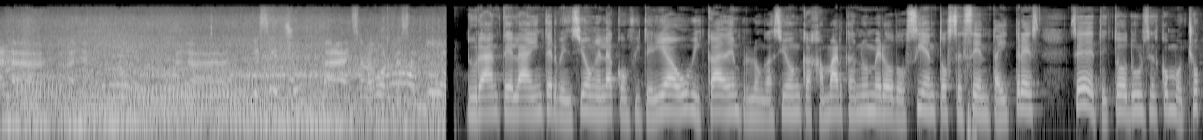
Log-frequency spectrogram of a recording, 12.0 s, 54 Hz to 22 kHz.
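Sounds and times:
man talking: 0.0s - 4.5s
road traffic: 0.0s - 4.5s.

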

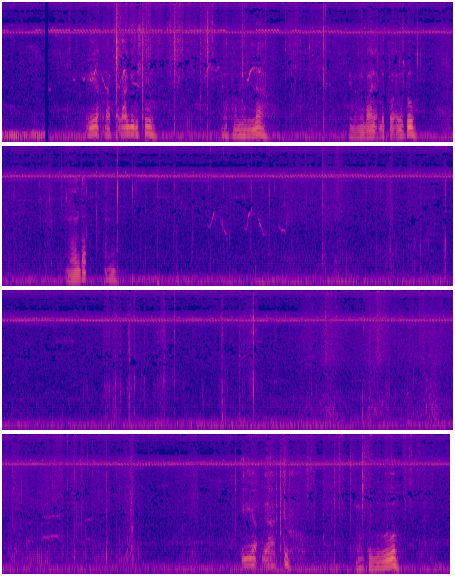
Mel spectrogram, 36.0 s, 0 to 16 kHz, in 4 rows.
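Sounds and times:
small clicks and rustles: 2.2s - 18.0s, 32.5s - 36.0s.

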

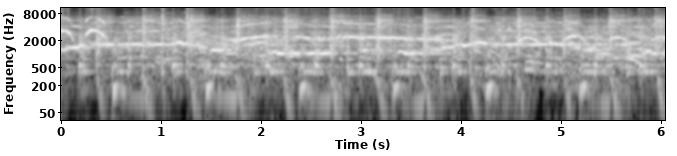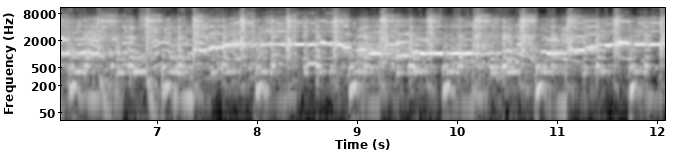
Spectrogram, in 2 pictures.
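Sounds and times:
steady drum beat: 0.0s - 11.1s.

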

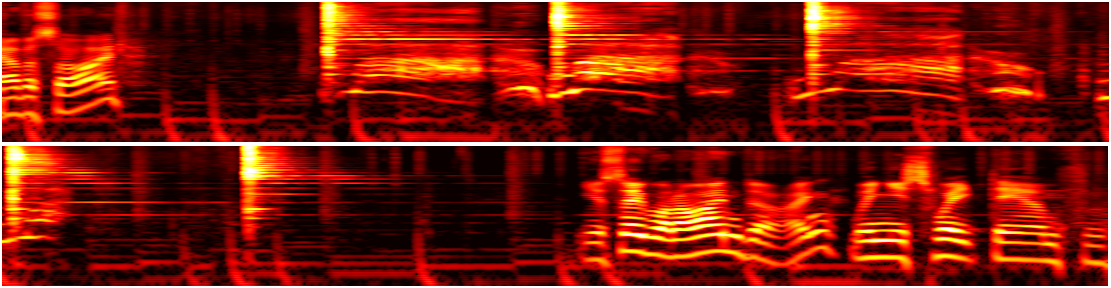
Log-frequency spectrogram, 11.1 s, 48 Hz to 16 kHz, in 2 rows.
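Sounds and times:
metal swords clanging: 1.6s - 7.8s.

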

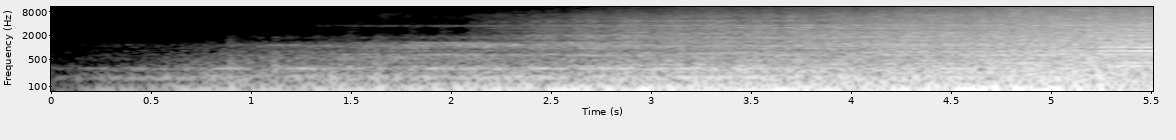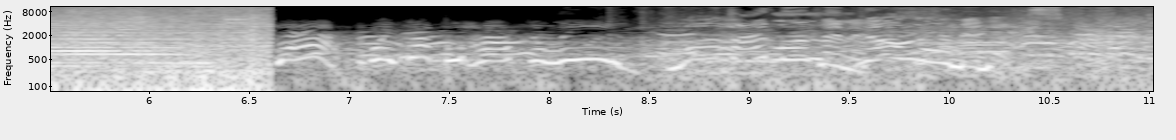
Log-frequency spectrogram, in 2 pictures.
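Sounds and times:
train rumble: 0.0s - 6.6s
train horn chord: 4.2s - 6.6s.

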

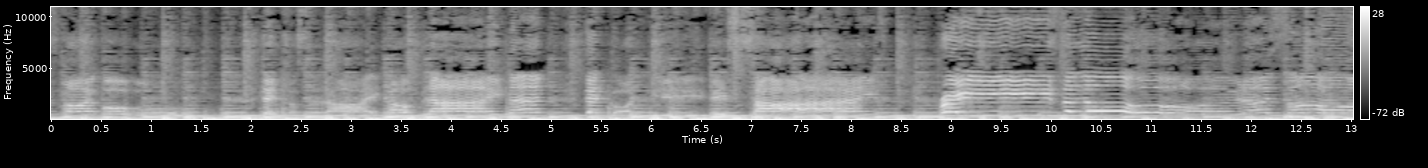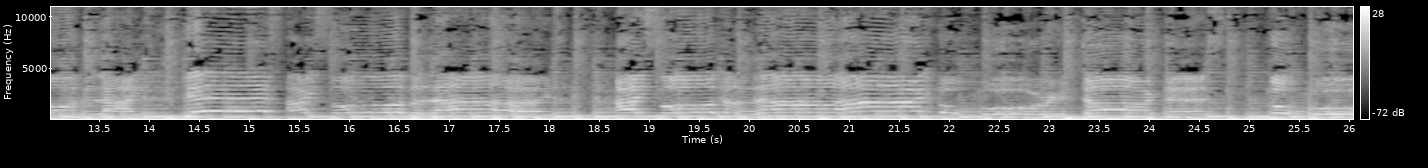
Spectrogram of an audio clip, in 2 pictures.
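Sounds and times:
electronic keyboard with bass: 0.0s - 26.0s
woman singing gospel song: 0.0s - 26.0s.

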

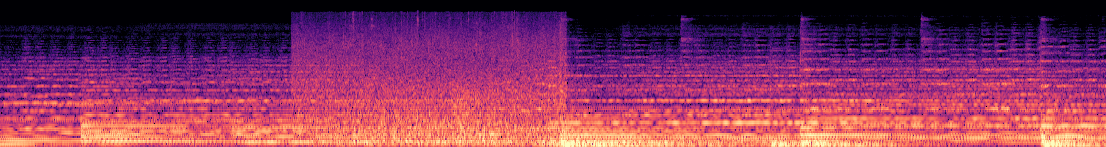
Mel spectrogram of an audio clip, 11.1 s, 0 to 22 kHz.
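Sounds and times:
soft background music: 0.0s - 11.0s
heavy rain pouring: 2.9s - 5.9s.

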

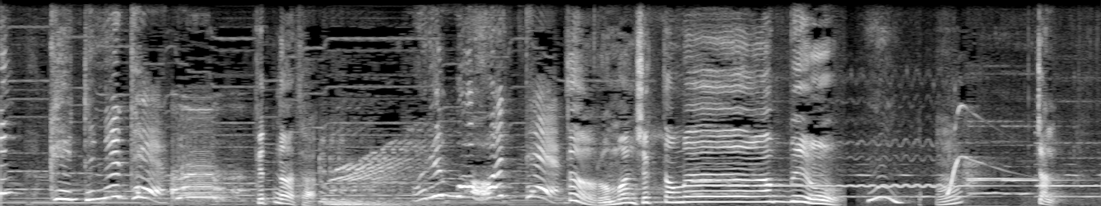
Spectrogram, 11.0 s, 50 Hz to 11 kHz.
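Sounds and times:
sustained tone music: 1.6s - 11.0s.

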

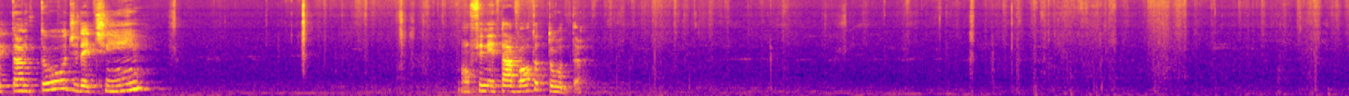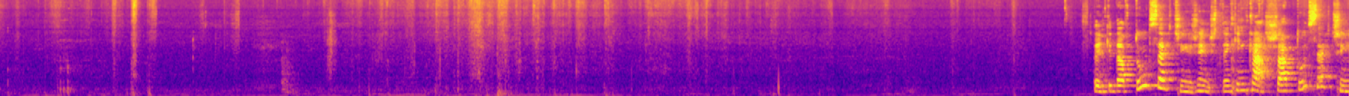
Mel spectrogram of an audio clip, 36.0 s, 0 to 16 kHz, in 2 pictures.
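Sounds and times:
fabric rustling: 0.0s - 35.9s
low steady hum: 0.0s - 35.9s.

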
